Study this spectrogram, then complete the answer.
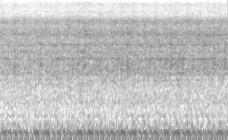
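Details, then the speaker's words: Homebuilt air compressor with an aftercooler and water trap, heard from across the room with the compressor in the corner: muffled, steady low hum with a slight pulse and no knocks or squeals. Normal running, quiet enough to talk over. "as you can see not very loud at all I'm talking at a normal voice or my normal voice anyway and the compressor is over in that corner"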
